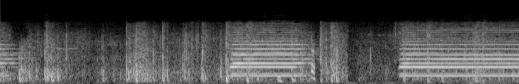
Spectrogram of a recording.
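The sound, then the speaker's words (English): A car alarm honks in two long, loud blasts, following a stretch of sharp crackling pops and bangs of fireworks being let off outside. “Yeah, he set my alarm off on the damn car.”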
